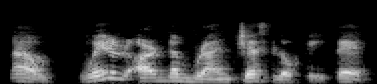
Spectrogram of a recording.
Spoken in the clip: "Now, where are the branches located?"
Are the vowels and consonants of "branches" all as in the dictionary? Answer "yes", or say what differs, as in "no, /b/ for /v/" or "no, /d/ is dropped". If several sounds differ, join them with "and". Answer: no, /s/ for /z/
